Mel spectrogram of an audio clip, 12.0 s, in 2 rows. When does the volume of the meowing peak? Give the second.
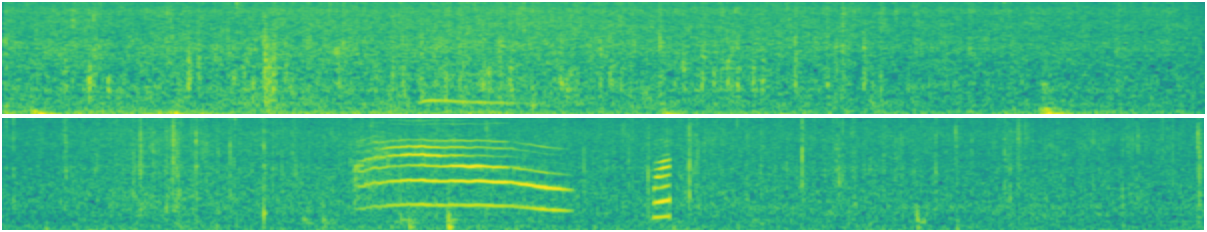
8 s.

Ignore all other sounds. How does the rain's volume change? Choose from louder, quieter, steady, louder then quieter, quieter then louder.
quieter.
